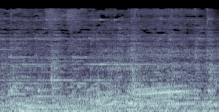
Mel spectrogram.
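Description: Video slot machine's game music and win sound effects playing continuously as the win meter counts up.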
